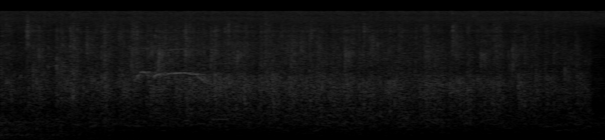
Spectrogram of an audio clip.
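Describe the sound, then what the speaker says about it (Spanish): An audience at a national song contest final applauds steadily, a dense, even wash of clapping with a faint whistle partway through. "vamos a brindar un aplauso muy cariñoso"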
